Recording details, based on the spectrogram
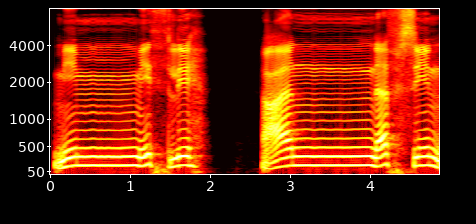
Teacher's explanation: وندغم النون الساكنه او نون التنوين الساكنه في الميم او النون ادغاما كاملا بغنه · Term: الادغام الكامل بغنه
